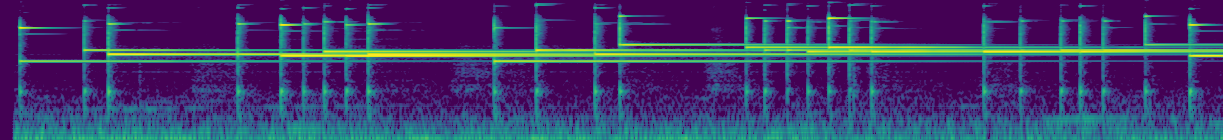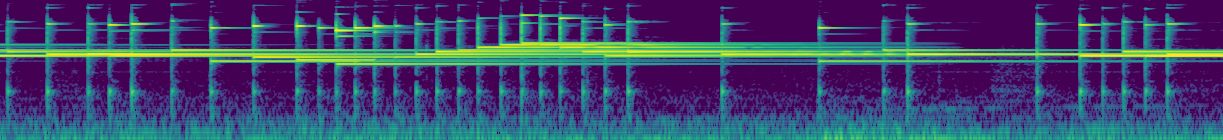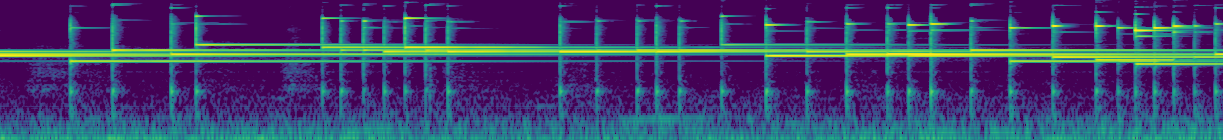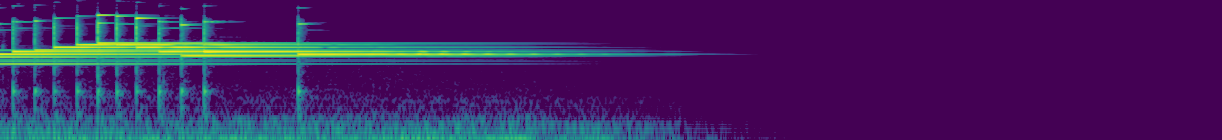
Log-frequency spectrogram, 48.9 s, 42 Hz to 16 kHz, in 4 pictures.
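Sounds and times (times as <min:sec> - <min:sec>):
bells ringing: 0:00.2 - 0:42.7.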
